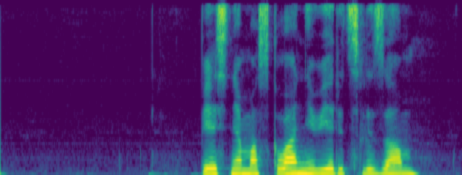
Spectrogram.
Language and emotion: Russian, neutral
